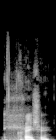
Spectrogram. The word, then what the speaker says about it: Kreischer: So, Honeydew, he had Burt Kreischer. Mm-hmm. Is that how you say it? – Yeah, Kreischer.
